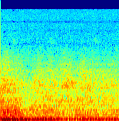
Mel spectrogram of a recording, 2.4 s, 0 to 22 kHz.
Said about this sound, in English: You heard that, right? I'm sure you could hear that. There's some low helicopters that go right overhead. Doesn't really make sense, because there's the Van Nuys. I think the Van Nuys airport's the closest one. That's like 8 miles away, maybe.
